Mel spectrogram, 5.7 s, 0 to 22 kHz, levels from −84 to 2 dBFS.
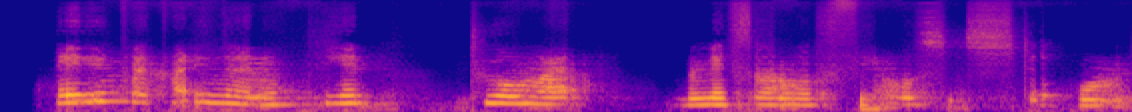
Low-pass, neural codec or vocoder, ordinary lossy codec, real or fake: none; codec, 44.1 kHz, 0.9 kbps, DAC; none; fake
